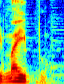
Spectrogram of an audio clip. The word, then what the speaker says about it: Maipú: O sea que nosotros lo pronunciamos así, Maipú. – Maipú. Como el cajón del Maipo.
